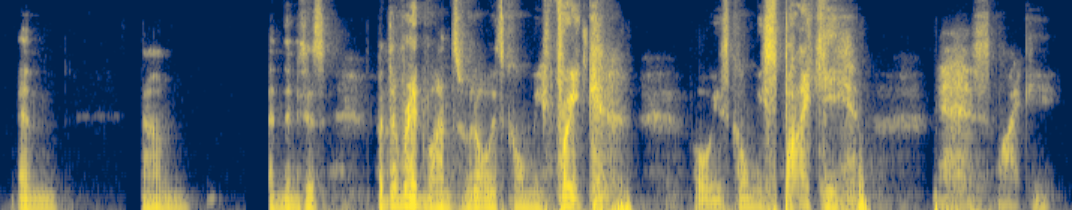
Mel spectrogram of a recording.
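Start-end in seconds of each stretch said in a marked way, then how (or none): 3.2-7.1 strange, muddled voice. Voicing a Nothic answering a player's question about its name: odd, addled Nothic voice. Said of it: "he's quite odd and riddled in the brain".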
